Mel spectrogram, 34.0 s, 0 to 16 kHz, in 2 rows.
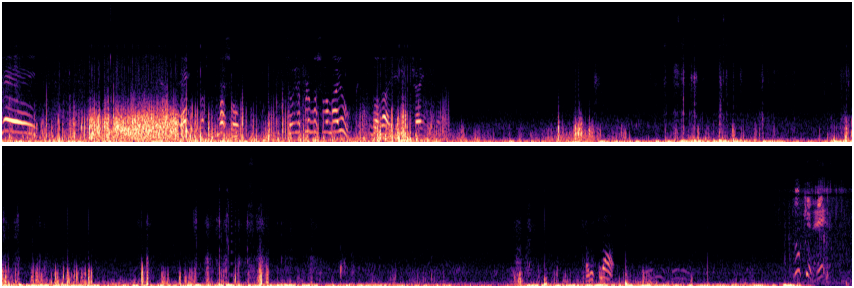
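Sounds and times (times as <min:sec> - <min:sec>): wind rumbling on microphone: 0:00.0 - 0:34.0.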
